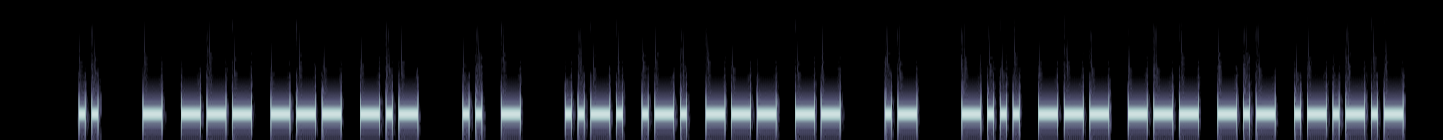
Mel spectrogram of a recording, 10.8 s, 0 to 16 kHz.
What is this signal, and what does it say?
Morse code, heard as a keyed tone, about 25 wpm, 700 Hz. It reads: I TOOK IT FROM A BOOK.
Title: Sentences from Top 1000 Words - Review Part 1 - 25wpm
